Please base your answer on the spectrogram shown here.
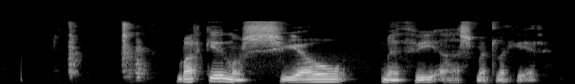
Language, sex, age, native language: Icelandic, male, 50-59, Icelandic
